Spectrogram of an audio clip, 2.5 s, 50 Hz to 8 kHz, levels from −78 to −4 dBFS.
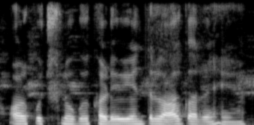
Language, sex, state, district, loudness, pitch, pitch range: Hindi, female, Chandigarh, Chandigarh, -17 LUFS, 155 Hz, 150-160 Hz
